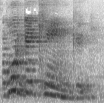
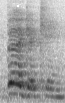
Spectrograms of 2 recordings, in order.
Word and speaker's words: Burger King: Burger King. Burger King. Burger King. King. Então não usa a pronúncia do G no final.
